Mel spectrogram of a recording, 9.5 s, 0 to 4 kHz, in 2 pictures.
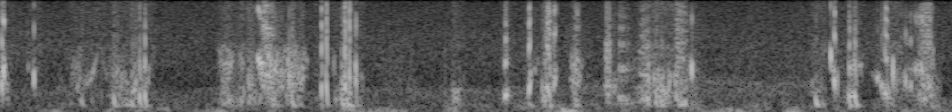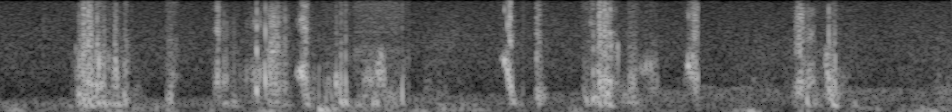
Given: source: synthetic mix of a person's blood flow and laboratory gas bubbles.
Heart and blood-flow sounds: Doppler ultrasound of blood flow; subclavian vein
0.00-0.07 s: bubbles
0.13-0.21 s: bubbles
0.34-0.78 s: bubbles
1.08-1.54 s: bubbles
1.56-1.82 s: bubbles
2.25-2.32 s: bubbles
2.50-2.80 s: bubbles
2.84-2.92 s: bubbles
3.00-3.51 s: bubbles
4.04-4.33 s: bubbles
4.36-4.71 s: bubbles
5.11-5.42 s: bubbles
5.58-5.67 s: bubbles
5.82-6.21 s: bubbles
6.23-6.34 s: bubbles
6.37-6.81 s: bubbles
7.24-7.38 s: bubbles
7.42-7.50 s: bubbles
7.66-8.07 s: bubbles
8.18-8.25 s: bubbles
8.71-9.07 s: bubbles
From the record:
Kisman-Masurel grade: 233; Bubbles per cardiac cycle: several, 3 to 8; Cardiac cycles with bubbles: 50 to 99%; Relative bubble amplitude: loud (0.450 to 0.775); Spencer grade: 3 (all of the cardiac periods contain showers or single bubble signals, but not dominating or overriding the cardiac motion signals); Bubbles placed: anywhere in the cardiac cycle

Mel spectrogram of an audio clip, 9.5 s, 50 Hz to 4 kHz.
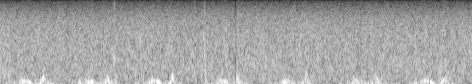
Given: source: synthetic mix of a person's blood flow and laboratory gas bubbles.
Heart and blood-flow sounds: Doppler ultrasound of blood flow; precordium
0.00-0.25 s: bubbles
2.22-2.39 s: bubbles
2.65-2.95 s: bubbles
3.79-4.17 s: bubbles
5.17-5.38 s: bubbles
8.75-8.98 s: bubbles
From the record:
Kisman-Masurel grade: 121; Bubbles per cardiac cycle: 1 to 2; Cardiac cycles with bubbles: 10 to 50%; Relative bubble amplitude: barely perceptible (0.100 to 0.250); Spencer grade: 2 (many but less than half of the cardiac periods contain bubble signals, singularly or in groups); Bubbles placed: anywhere in the cardiac cycle

